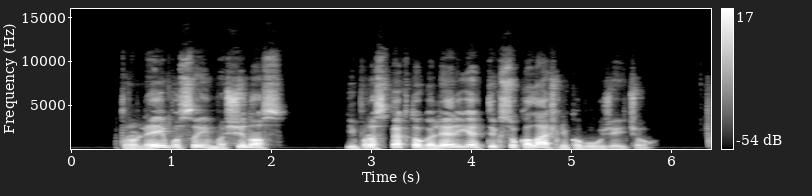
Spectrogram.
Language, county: Lithuanian, Vilnius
